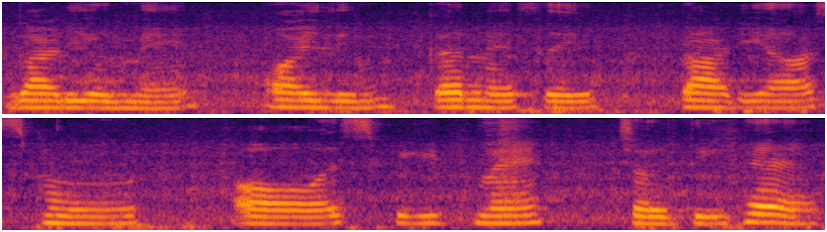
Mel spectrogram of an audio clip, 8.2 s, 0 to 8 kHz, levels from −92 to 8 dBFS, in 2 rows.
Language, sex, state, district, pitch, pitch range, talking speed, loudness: Hindi, female, Madhya Pradesh, Dhar, 185 Hz, 180-195 Hz, 85 wpm, -17 LUFS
